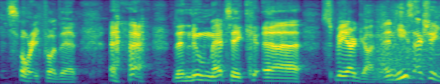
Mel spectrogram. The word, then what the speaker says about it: pneumatic: The Cressy Sub SL Star pneumatic, was it pneumatic? I think the P is silent, sorry for that. The pneumatic spear gun.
